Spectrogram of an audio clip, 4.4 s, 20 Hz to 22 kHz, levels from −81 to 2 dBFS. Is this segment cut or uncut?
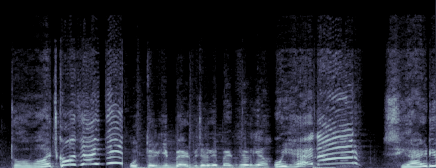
cut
